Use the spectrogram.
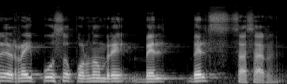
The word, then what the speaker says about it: Beltsasar: rey puso por nombre Beltsasar. Aquí parece que se pronuncia igual, pero no, es como una T al medio, ¿no? Beltsasar.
